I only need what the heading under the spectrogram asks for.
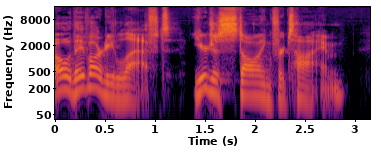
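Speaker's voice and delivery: usual speaking voice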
